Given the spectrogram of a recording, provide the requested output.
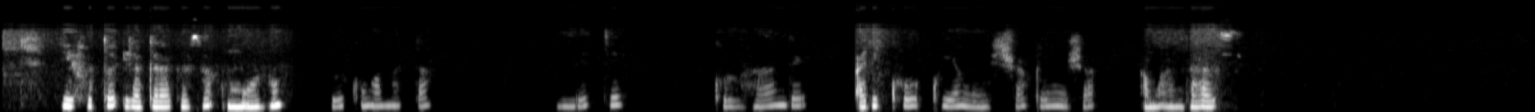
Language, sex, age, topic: Kinyarwanda, female, 18-24, finance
